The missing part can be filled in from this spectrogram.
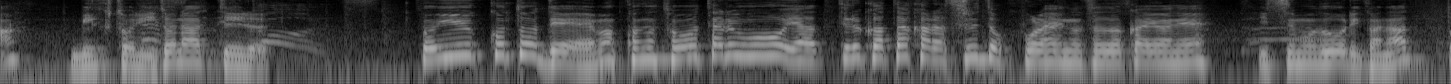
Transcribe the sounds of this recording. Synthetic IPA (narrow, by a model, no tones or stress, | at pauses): bʲikɯ̟̥t̪o̞ɾʲiːt̪o̞nat̪ːe̞iɾɯ̟ | t̪o̞jɯ̟ːko̞t̪o̞d̪e̞maːko̞no̞t̪o̞ːt̪aɾɯ̟o̞jat̪ːe̞ɾɯ̟kat̪akaɾasɨɾɯ̟t̪̬o̞koko̞ɾahe̞nːot̪at̪akaiβane̞ | it͡sɨmo̞d̪o̞ːɾʲikanat̪ːo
